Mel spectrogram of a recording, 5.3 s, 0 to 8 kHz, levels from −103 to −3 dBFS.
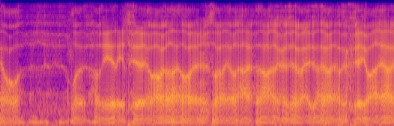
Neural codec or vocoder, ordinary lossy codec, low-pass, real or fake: autoencoder, 22.05 kHz, a latent of 192 numbers a frame, VITS, trained on many speakers; none; 7.2 kHz; fake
